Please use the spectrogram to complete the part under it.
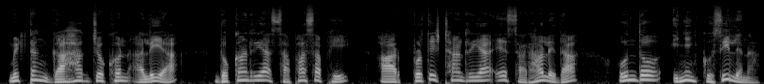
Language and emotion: Santali, happy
